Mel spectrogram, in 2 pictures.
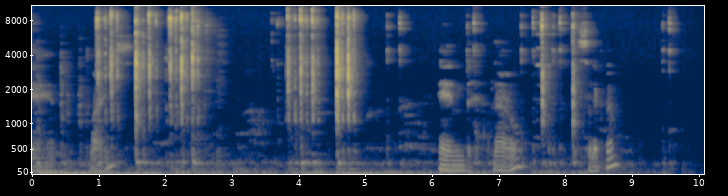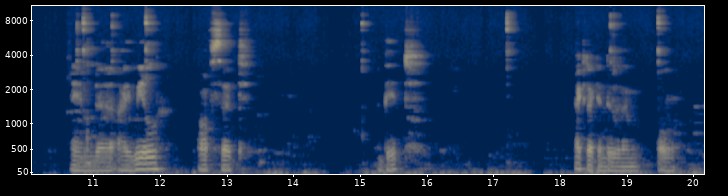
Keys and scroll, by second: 0.7-2.9 typing, 3.8 Left, 4.5 Delete, 4.8 End.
